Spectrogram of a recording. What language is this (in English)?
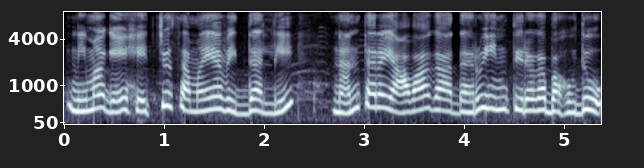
Kannada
